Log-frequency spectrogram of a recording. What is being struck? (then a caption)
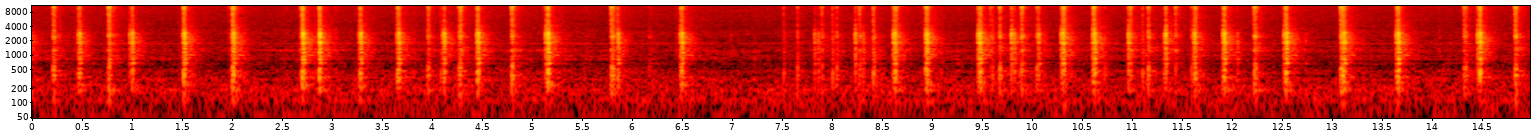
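Wooden tabletop. Very long natural nails tap on a flat, solid, dark brown wood-grain tabletop, making about 46 sharp, dry clicks with a bright, high edge that stop almost instantly. The taps come in an uneven rhythm, sometimes in quick clusters and sometimes spaced out, over a low, quiet background.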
